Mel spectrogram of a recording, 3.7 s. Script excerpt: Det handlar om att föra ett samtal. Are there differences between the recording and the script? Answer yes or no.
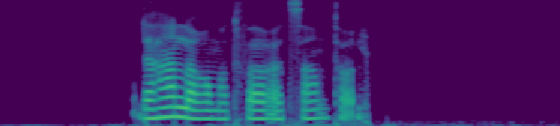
no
